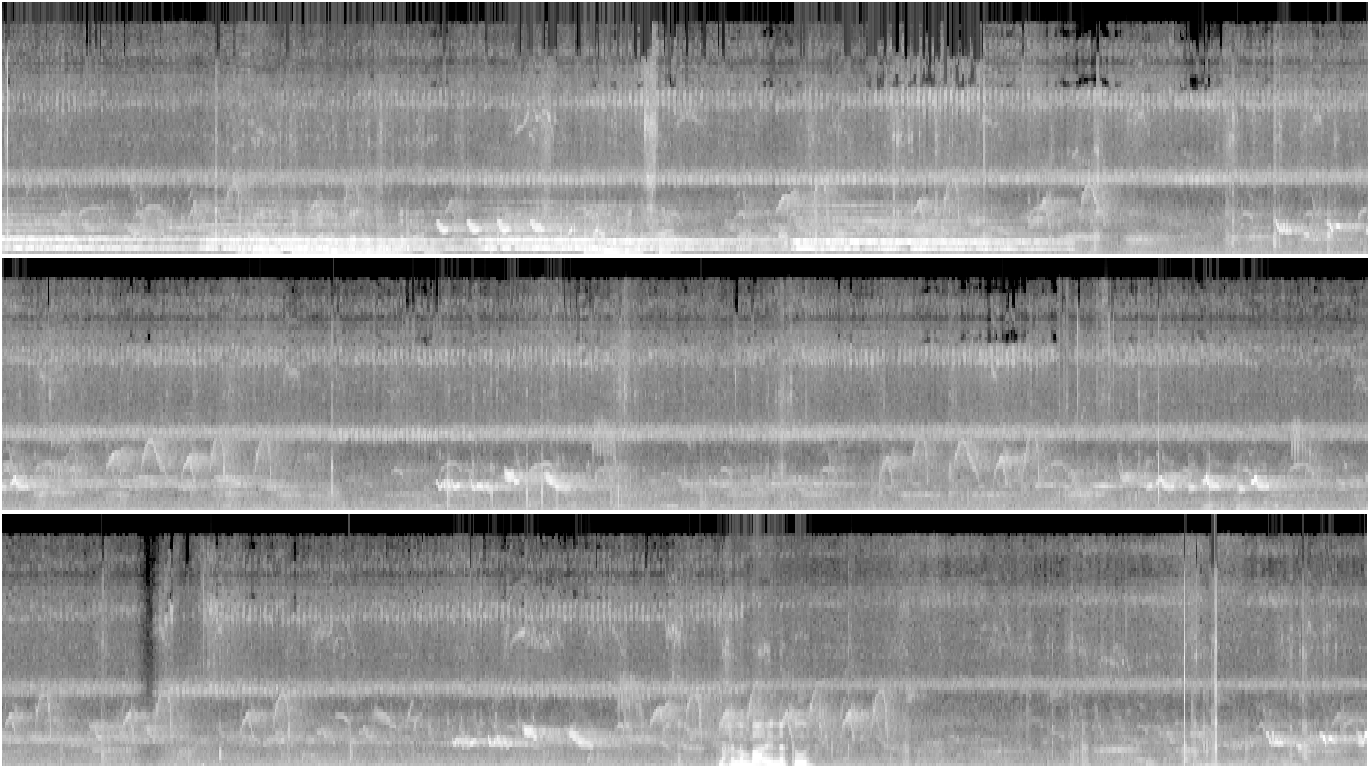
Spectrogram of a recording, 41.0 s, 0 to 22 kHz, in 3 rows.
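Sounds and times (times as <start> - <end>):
birds chirping: 0.0 - 11.0
high-pitched insect drone: 0.0 - 11.0.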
